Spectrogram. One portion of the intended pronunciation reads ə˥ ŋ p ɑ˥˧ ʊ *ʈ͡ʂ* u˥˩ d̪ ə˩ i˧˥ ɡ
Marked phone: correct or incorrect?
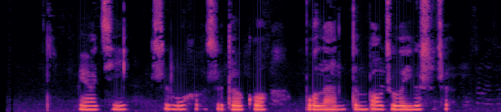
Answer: correct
